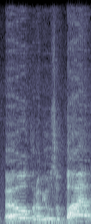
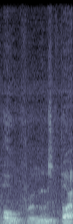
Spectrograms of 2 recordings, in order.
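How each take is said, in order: First: A modern accent in a higher, airy voice. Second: An older accent in a lower, earthy voice. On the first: "I'm sort of dead from the neck down" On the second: "With the original pronunciation accent, notice that my voice dropped"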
